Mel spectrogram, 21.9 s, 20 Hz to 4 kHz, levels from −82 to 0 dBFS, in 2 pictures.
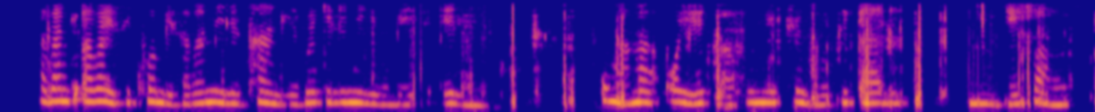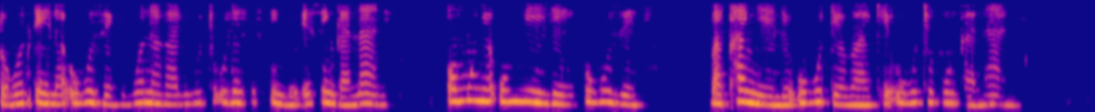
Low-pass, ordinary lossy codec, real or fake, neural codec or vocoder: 3.6 kHz; AAC, 32 kbps; real; none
